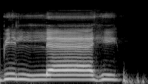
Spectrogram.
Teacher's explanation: لفظ اللہ کی لام کو باریک پڑھنے، با کے نیچے زیر آ رہی ہے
